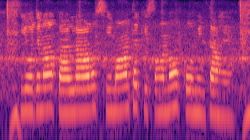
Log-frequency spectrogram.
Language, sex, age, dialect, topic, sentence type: Maithili, female, 25-30, Angika, agriculture, question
